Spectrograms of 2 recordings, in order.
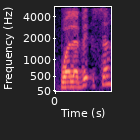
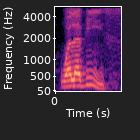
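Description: First: The last word has a glottal stop in the middle. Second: The last word has a long i in the middle.

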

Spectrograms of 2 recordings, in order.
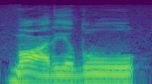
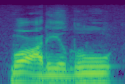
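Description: The two takes are said the same way.

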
